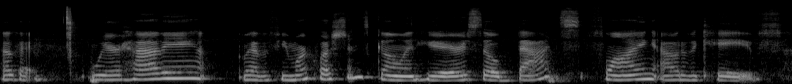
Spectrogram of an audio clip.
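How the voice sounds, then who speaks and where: Woman teacher running an online English lesson, unhurried and encouraging. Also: medium pitch, steady tone. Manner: patient, encouraging, imitates sound effects. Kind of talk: live online English class.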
